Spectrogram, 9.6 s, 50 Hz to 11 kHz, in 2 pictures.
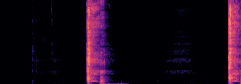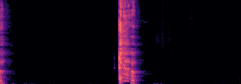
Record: three_cough_length: 9.6 s
three_cough_amplitude: 23743
three_cough_signal_mean_std_ratio: 0.22
survey_phase: beta (2021-08-13 to 2022-03-07)
age: 45-64
gender: Female
wearing_mask: 'No'
symptom_none: true
smoker_status: Never smoked
respiratory_condition_asthma: false
respiratory_condition_other: false
recruitment_source: REACT
submission_delay: 1 day
covid_test_result: Negative
covid_test_method: RT-qPCR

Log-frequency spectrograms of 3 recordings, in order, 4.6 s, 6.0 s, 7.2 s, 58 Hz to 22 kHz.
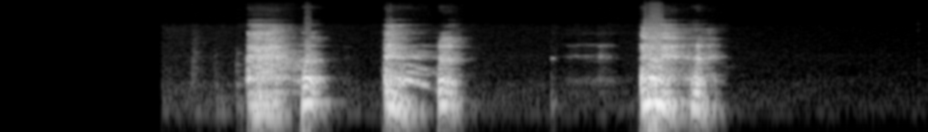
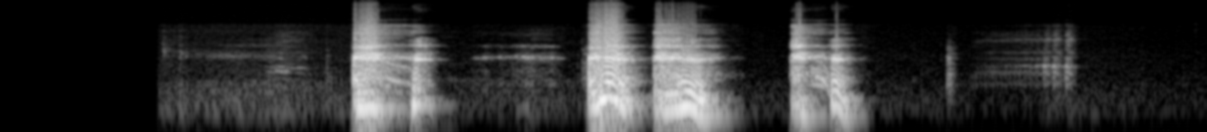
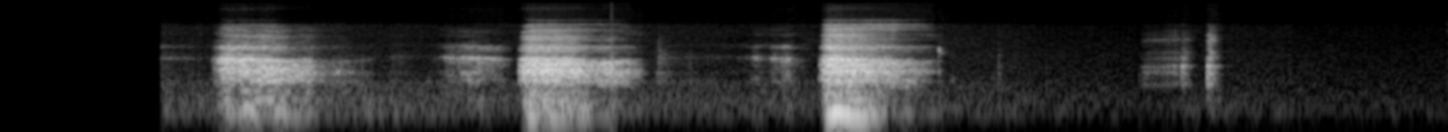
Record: three_cough_length: 4.6 s
three_cough_amplitude: 32753
three_cough_signal_mean_std_ratio: 0.35
cough_length: 6.0 s
cough_amplitude: 32768
cough_signal_mean_std_ratio: 0.35
exhalation_length: 7.2 s
exhalation_amplitude: 29769
exhalation_signal_mean_std_ratio: 0.34
survey_phase: beta (2021-08-13 to 2022-03-07)
age: 65+
gender: Male
wearing_mask: 'No'
symptom_none: true
smoker_status: Never smoked
respiratory_condition_asthma: false
respiratory_condition_other: false
recruitment_source: REACT
submission_delay: 2 days
covid_test_result: Negative
covid_test_method: RT-qPCR
influenza_a_test_result: Negative
influenza_b_test_result: Negative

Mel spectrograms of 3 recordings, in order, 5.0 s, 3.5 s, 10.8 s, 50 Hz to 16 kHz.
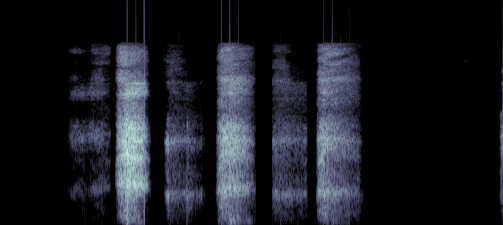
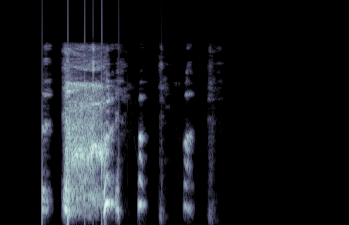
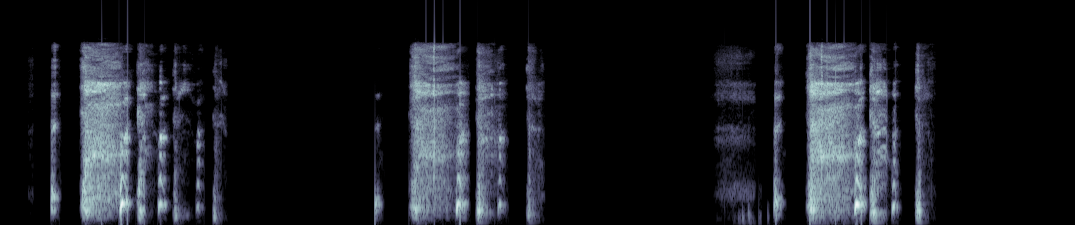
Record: exhalation_length: 5.0 s
exhalation_amplitude: 28232
exhalation_signal_mean_std_ratio: 0.29
cough_length: 3.5 s
cough_amplitude: 28493
cough_signal_mean_std_ratio: 0.34
three_cough_length: 10.8 s
three_cough_amplitude: 29058
three_cough_signal_mean_std_ratio: 0.34
survey_phase: beta (2021-08-13 to 2022-03-07)
age: 18-44
gender: Female
wearing_mask: 'No'
symptom_cough_any: true
symptom_runny_or_blocked_nose: true
symptom_fatigue: true
symptom_headache: true
symptom_change_to_sense_of_smell_or_taste: true
symptom_onset: 3 days
smoker_status: Never smoked
respiratory_condition_asthma: false
respiratory_condition_other: false
recruitment_source: Test and Trace
submission_delay: 2 days
covid_test_result: Positive
covid_test_method: RT-qPCR
covid_ct_value: 16.2
covid_ct_gene: ORF1ab gene
covid_ct_mean: 16.5
covid_viral_load: 3700000 copies/ml
covid_viral_load_category: High viral load (>1M copies/ml)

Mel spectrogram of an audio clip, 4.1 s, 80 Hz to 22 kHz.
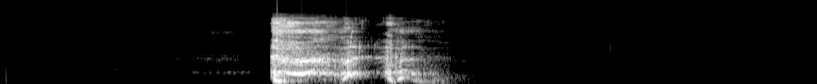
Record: cough_length: 4.1 s
cough_amplitude: 31899
cough_signal_mean_std_ratio: 0.31
survey_phase: beta (2021-08-13 to 2022-03-07)
age: 45-64
gender: Male
wearing_mask: 'No'
symptom_change_to_sense_of_smell_or_taste: true
symptom_loss_of_taste: true
smoker_status: Ex-smoker
respiratory_condition_asthma: false
respiratory_condition_other: false
recruitment_source: REACT
submission_delay: 2 days
covid_test_result: Negative
covid_test_method: RT-qPCR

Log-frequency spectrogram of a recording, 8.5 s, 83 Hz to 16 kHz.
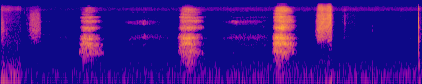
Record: exhalation_length: 8.5 s
exhalation_amplitude: 6750
exhalation_signal_mean_std_ratio: 0.35
survey_phase: beta (2021-08-13 to 2022-03-07)
age: 45-64
gender: Female
wearing_mask: 'No'
symptom_cough_any: true
symptom_onset: 11 days
smoker_status: Never smoked
respiratory_condition_asthma: false
respiratory_condition_other: false
recruitment_source: REACT
submission_delay: 1 day
covid_test_result: Negative
covid_test_method: RT-qPCR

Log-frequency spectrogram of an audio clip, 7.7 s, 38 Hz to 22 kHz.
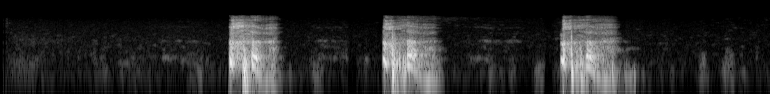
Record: three_cough_length: 7.7 s
three_cough_amplitude: 30787
three_cough_signal_mean_std_ratio: 0.29
survey_phase: beta (2021-08-13 to 2022-03-07)
age: 45-64
gender: Male
wearing_mask: 'No'
symptom_cough_any: true
symptom_runny_or_blocked_nose: true
symptom_sore_throat: true
symptom_fatigue: true
symptom_fever_high_temperature: true
symptom_headache: true
symptom_change_to_sense_of_smell_or_taste: true
smoker_status: Ex-smoker
respiratory_condition_asthma: false
respiratory_condition_other: false
recruitment_source: Test and Trace
submission_delay: 2 days
covid_test_result: Positive
covid_test_method: LFT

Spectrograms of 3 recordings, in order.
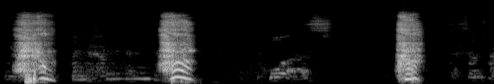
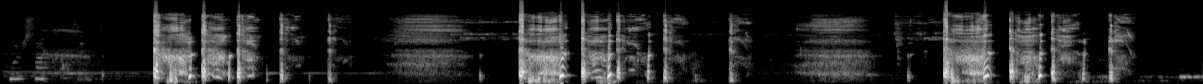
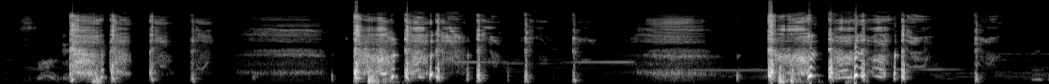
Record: exhalation_length: 4.9 s
exhalation_amplitude: 31007
exhalation_signal_mean_std_ratio: 0.37
three_cough_length: 12.0 s
three_cough_amplitude: 32768
three_cough_signal_mean_std_ratio: 0.37
cough_length: 10.5 s
cough_amplitude: 32768
cough_signal_mean_std_ratio: 0.38
survey_phase: beta (2021-08-13 to 2022-03-07)
age: 18-44
gender: Female
wearing_mask: 'No'
symptom_cough_any: true
symptom_runny_or_blocked_nose: true
symptom_sore_throat: true
symptom_fatigue: true
symptom_onset: 3 days
smoker_status: Never smoked
respiratory_condition_asthma: false
respiratory_condition_other: false
recruitment_source: REACT
submission_delay: 2 days
covid_test_result: Negative
covid_test_method: RT-qPCR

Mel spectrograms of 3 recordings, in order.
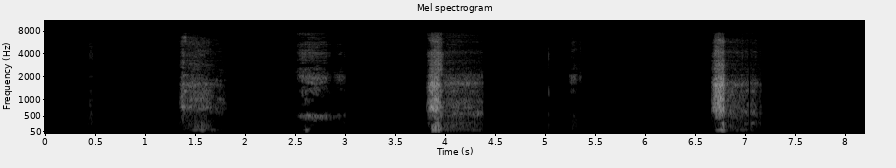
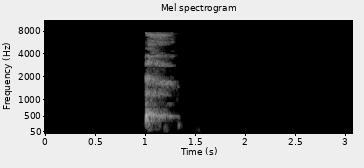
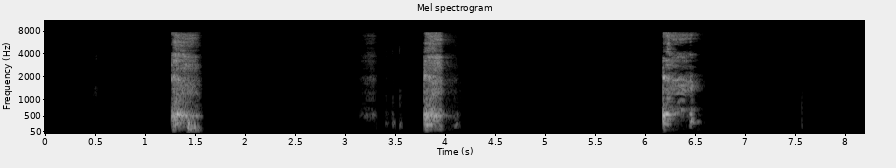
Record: exhalation_length: 8.2 s
exhalation_amplitude: 4105
exhalation_signal_mean_std_ratio: 0.23
cough_length: 3.1 s
cough_amplitude: 11764
cough_signal_mean_std_ratio: 0.21
three_cough_length: 8.2 s
three_cough_amplitude: 14535
three_cough_signal_mean_std_ratio: 0.23
survey_phase: beta (2021-08-13 to 2022-03-07)
age: 45-64
gender: Female
wearing_mask: 'No'
symptom_cough_any: true
symptom_runny_or_blocked_nose: true
symptom_shortness_of_breath: true
symptom_sore_throat: true
symptom_abdominal_pain: true
symptom_fatigue: true
symptom_fever_high_temperature: true
symptom_headache: true
symptom_onset: 3 days
smoker_status: Never smoked
respiratory_condition_asthma: false
respiratory_condition_other: false
recruitment_source: Test and Trace
submission_delay: 2 days
covid_test_result: Positive
covid_test_method: RT-qPCR
covid_ct_value: 17.5
covid_ct_gene: N gene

